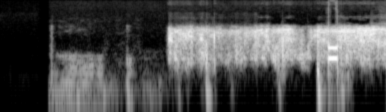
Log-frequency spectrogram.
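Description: A phone call on a call-in radio show connects: a short dial-tone-like chirp, a brief click, then a steady band of line noise and hiss with a few clicks and faint tones.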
